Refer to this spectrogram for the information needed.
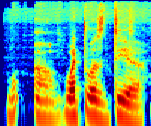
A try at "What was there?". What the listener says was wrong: make what a little bit bigger. What was there?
